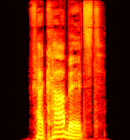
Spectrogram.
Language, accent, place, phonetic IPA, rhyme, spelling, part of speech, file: German, Germany, Berlin, [fɛɐ̯ˈkaːbl̩st], -aːbl̩st, verkabelst, verb, De-verkabelst.ogg
- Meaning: second-person singular present of verkabeln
